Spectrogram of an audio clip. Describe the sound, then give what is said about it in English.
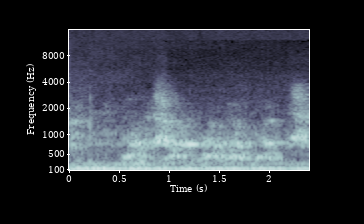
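Dogs barking, with short yips and whimpering sounds rising in a couple of brief bursts over a steady low hum, at moderate loudness without talk. “Dogs aren't happy about it. The dogs are not happy, no.”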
